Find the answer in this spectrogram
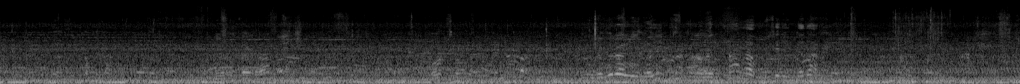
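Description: Tractor engine running steadily at low speed while it drags a harrow over the dirt track, with people's voices talking on and off over it.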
